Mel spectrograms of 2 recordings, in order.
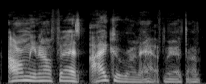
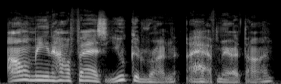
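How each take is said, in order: First: Emphatic contrast, leaning on "I"; stress on I. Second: Emphatic contrast, leaning on "you"; stress on YOU. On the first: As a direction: punch "I" to single yourself out. Contrasts himself with listener. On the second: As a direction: punch "you" to single out the listener. Contrasts listener with himself. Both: Real, not acted.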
